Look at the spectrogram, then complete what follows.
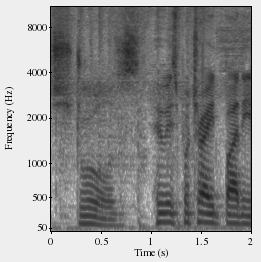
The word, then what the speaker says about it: Strauss: It looks like Strauss, but it's pronounced Straws, who is portrayed by the impressive Robert Downey Jr.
